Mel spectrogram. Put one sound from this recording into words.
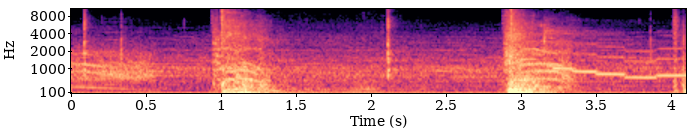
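A bowstring snaps sharply as arrows are loosed.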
